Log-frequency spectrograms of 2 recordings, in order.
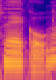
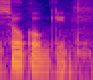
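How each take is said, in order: First: The first syllable sounds like 'sweh'. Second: The first syllable sounds like 'so'. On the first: This follows the written spelling. "Swegogi is how it's spelt" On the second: This is how people actually say it. "but you just say Sogogi"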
